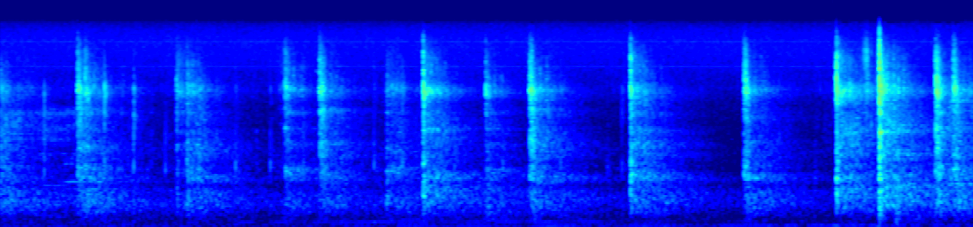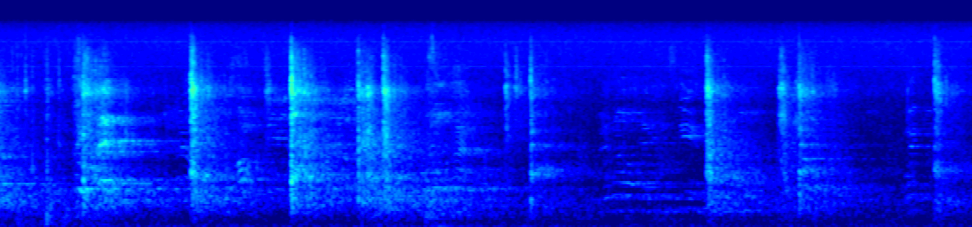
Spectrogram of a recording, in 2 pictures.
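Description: A tennis ball bounces on a hard court, again and again.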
